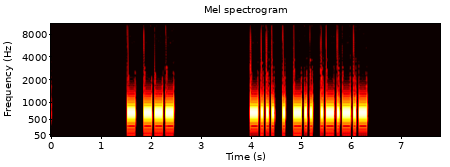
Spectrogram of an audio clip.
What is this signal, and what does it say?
Morse code, heard as a keyed tone, about 22 wpm, 700 Hz. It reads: TO BED.
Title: 4x Word-Spacing - Sentences from Top 500 Words - 22wpm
